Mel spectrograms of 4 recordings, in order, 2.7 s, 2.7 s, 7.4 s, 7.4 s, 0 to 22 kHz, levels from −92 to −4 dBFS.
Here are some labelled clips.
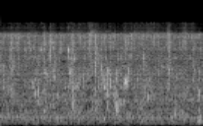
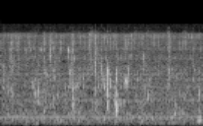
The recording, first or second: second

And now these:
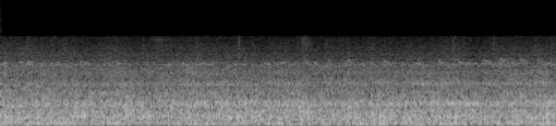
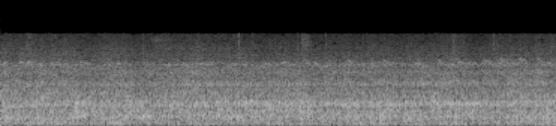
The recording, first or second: second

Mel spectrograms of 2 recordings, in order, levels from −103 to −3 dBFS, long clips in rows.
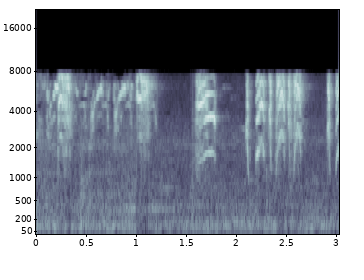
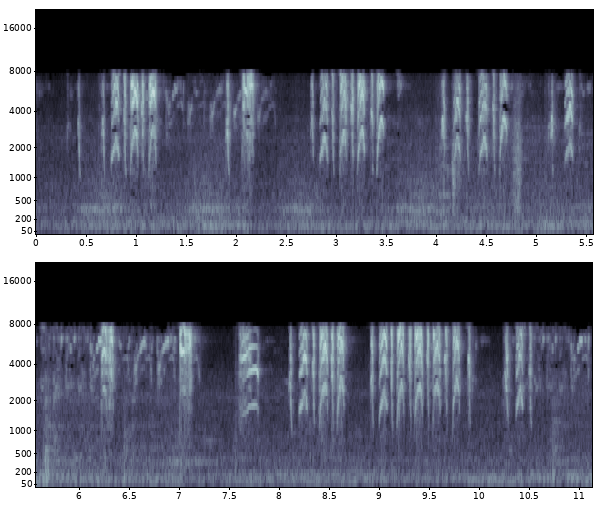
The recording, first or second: second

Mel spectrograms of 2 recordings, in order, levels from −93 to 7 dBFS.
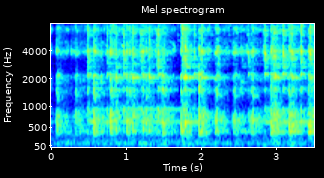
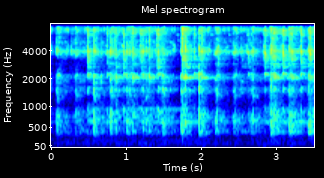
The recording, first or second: first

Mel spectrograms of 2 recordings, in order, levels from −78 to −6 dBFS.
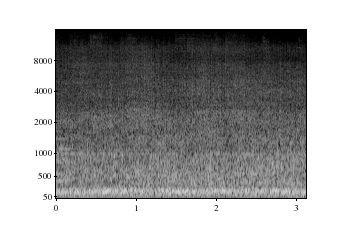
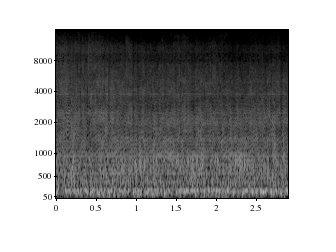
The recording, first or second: first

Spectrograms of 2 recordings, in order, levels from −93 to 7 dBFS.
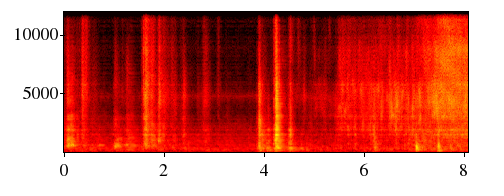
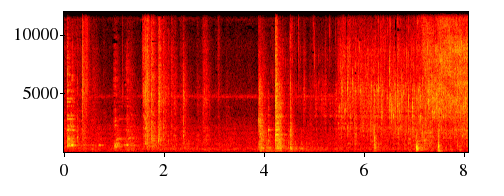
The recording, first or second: second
